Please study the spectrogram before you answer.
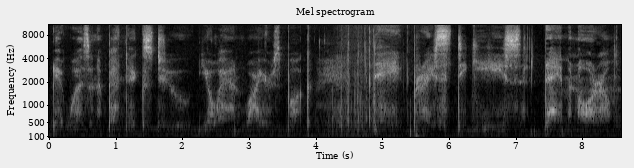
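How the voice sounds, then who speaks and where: Slow whispering ASMR woman. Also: rough recording. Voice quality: soft breathy unvoiced whisper. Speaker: ASMR host. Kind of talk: whispered ASMR, chatty explainer with sleepover roleplay.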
